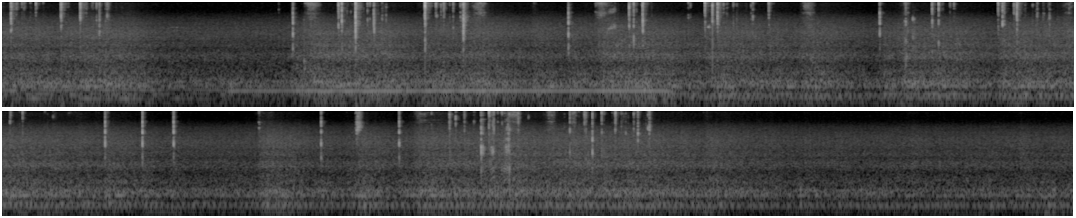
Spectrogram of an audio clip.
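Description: Computer keyboard typing: sharp key clicks in irregular bursts with short pauses between. A faint steady hum sounds for a few seconds early on.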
